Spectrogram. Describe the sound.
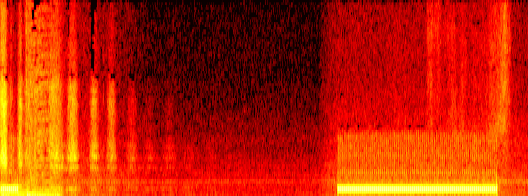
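A telephone busy-line tone sounds as one steady, loud hum lasting about two seconds, following a brief burst of noise and a long silence.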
